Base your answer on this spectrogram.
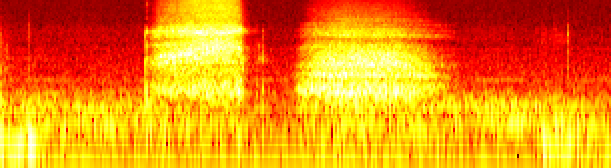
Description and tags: I'm mimicking the inhalation of a man inhales a cigar and then release the smoke.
